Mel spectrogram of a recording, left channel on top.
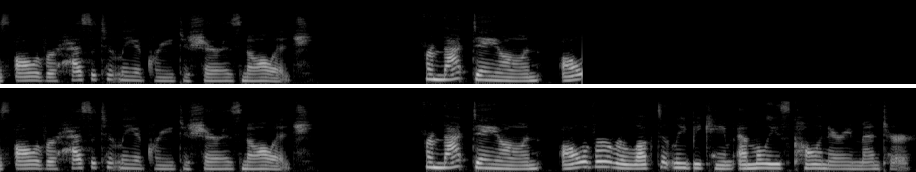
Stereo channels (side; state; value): left; drops out; at 5.9 s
